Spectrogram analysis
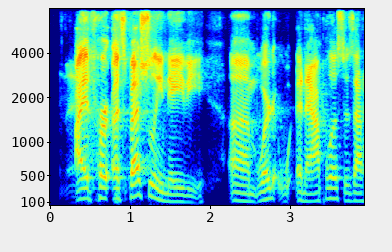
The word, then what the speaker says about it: Annapolis: Where Annapolis, is that how it's pronounced?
